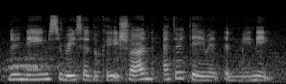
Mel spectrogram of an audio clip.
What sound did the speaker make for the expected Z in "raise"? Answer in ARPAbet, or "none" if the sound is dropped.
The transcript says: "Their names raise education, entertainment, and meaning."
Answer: S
